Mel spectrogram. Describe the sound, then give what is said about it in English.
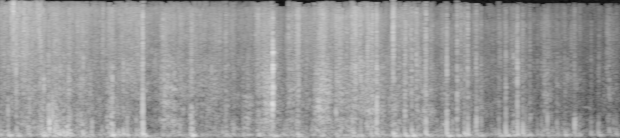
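Hooves clop and scuff irregularly on a hard surface as a horse shifts and stamps in place, with a steady low background rumble throughout. “You can see the way the horse won't stand still.”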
